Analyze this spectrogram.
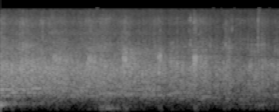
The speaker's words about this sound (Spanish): Dele un aplauso al Señor y tome asiento, querido hermano.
